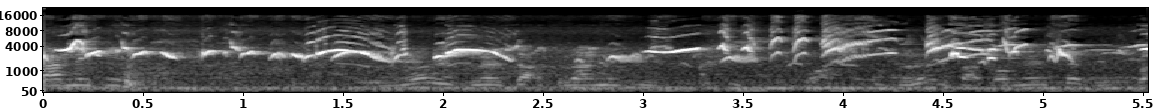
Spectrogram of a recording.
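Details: Vigorous Oriental magpie-robin song aimed at rousing stressed birds: arching whistled notes, some repeated in short series, broken by brief pauses and sharp high chips, with a soft low hum behind.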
